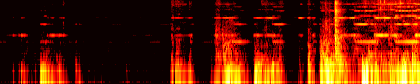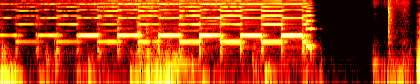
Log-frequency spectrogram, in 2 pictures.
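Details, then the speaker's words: Burglar alarm system test with window open: indoor alarm sounder gives a loud, piercing pulsed tone that warbles fast for about five seconds, then cuts off; audible through the whole house, sounder working properly. "let's leave the window open so you can hear the sound it is quite loud"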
